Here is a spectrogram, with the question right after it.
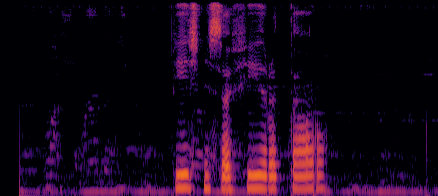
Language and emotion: Russian, sad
